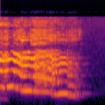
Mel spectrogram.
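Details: Year-and-three-month-old Siberian husky reacting to the word husky, which he hates: a loud, harmonic howl of about one second, starting high and sliding gently downward before fading, with a person saying husky just before.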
